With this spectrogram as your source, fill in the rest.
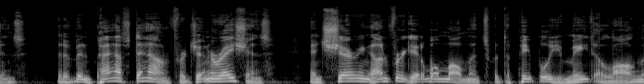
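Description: No technical faults are audible.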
